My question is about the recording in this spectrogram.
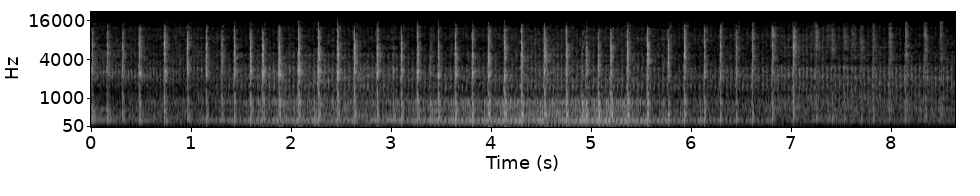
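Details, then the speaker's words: Yamaha Blaster two-stroke ATV, smoking that needs clearing out, with a ruined rear carrier bearing and needing a new chain (not engine): evenly spaced pops at about 158 a minute with a light ringing buzz, steady idle, no knock; normal idle. "man i really wish i could ride it because see how much smoking i need to clear it out"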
